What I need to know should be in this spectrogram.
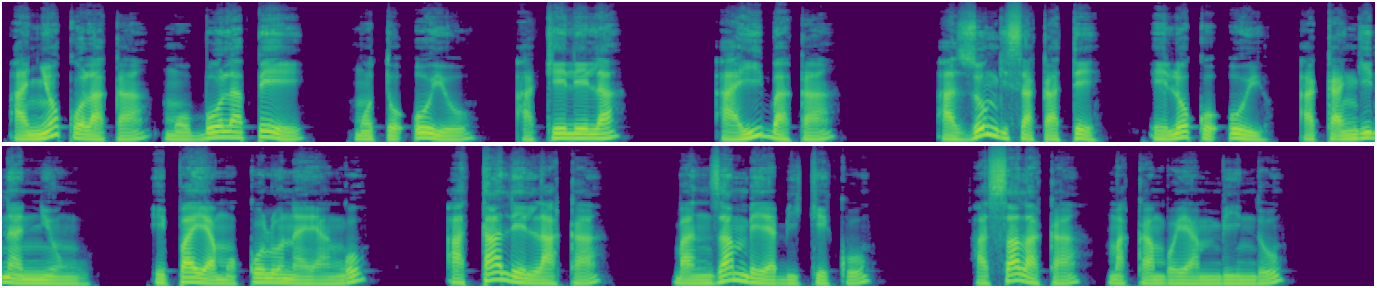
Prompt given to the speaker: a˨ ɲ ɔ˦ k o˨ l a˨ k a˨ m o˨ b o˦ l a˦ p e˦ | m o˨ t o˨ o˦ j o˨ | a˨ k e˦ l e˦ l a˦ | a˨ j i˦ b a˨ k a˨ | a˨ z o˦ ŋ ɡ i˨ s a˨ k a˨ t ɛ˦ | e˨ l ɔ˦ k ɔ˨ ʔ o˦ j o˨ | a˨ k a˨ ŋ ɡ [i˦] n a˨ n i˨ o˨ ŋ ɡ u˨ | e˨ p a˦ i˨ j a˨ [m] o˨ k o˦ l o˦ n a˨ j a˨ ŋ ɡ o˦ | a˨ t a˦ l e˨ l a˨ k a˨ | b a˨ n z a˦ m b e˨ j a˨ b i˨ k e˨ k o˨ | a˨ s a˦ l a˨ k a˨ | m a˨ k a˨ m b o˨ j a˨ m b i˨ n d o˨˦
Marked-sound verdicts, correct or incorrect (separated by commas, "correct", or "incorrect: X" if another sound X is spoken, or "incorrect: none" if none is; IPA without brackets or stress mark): correct, correct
